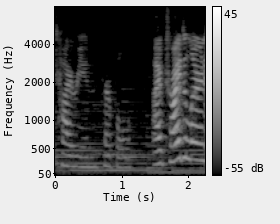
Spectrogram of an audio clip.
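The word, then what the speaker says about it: Tyrian: meant to replicate the i believe is actually pronounced tyrion purple is i should have figured that out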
